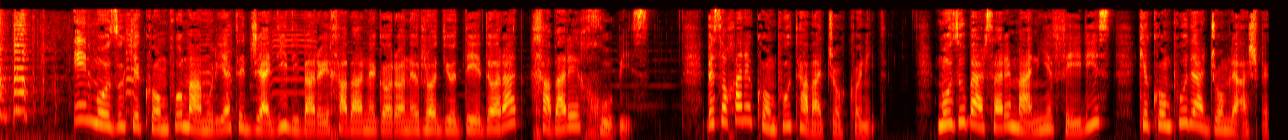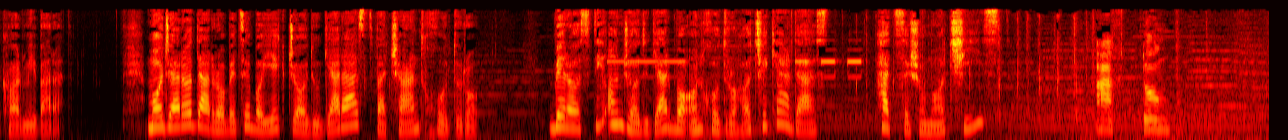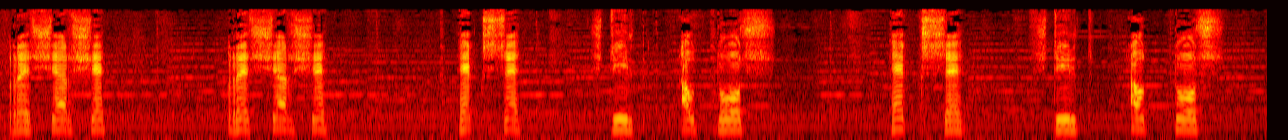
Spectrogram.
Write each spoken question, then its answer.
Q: به راستی آن جادوگر با آن خودروها چه کرده است؟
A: کسی با سوء استفاده از ایام کارناوال خود را به شکل یک جادوگر درآورده تا بدین طریق بتواند خودروی مردم را به سرقت ببرد.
